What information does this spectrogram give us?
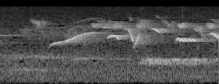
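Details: Oriental magpie-robin, very common resident, Ubon Ratchathani, Thailand, 21 January 2021: loud, varied whistled phrases, a long rising slur then quick downslurred and trilled notes, bright and musical, over a steady faint high insect-like hum and a soft low tone.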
